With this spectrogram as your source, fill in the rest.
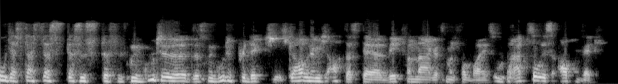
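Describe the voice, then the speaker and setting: A man talks at a very fast pace with hardly any pauses, his pitch fairly high. His voice is somewhat breathy, with lively intonation. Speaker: football tipping podcast host. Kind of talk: casual chat. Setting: Instagram live video stream.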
